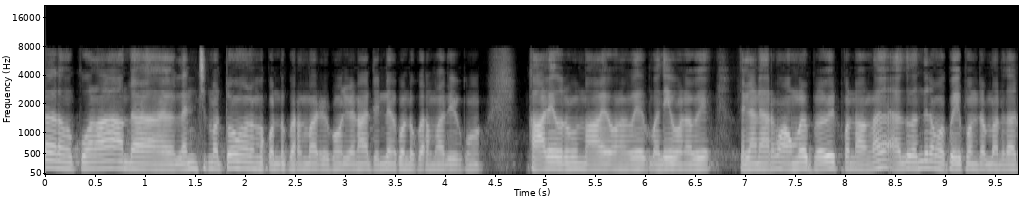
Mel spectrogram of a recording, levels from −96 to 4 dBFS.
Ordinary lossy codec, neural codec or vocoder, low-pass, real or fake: none; codec, 16 kHz, 1 kbps, FunCodec, trained on Chinese and English, 50 frames a second; none; fake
